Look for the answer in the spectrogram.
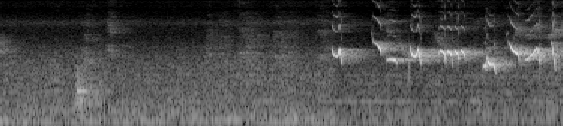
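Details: Sooty-headed bulbul in lively 'gacor' singing for bird tutoring: two seconds of quiet background hiss, then a sudden burst of sharp, rapid whistled and chirped notes.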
